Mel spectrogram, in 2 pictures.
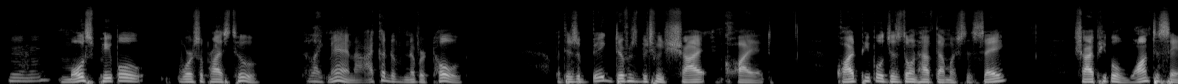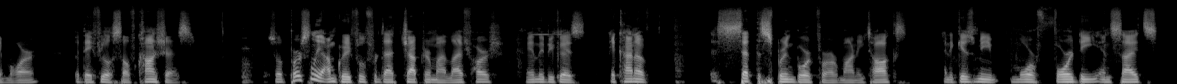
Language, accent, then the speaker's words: English; Bangladesh; English is a second language; moved away; I moved from Bangladesh to a new country and I used to get mocked for my accent a lot.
